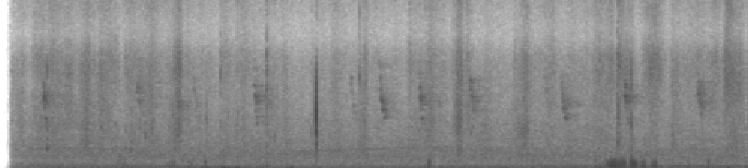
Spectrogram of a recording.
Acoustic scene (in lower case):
park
